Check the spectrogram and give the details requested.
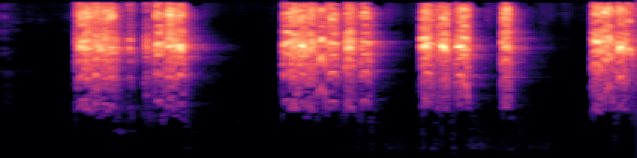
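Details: Baby parrots, hand-reared chicks, begging greedily to be fed first: harsh, raspy, broadband squawks in bursts of about half a second to a second, with short silent gaps between them.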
